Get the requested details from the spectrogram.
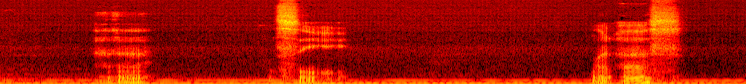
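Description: A soft chime sounds as a menu option is picked.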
